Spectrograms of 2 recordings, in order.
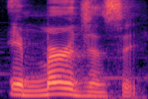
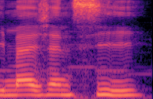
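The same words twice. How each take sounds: First: The stress is on the second syllable. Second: The stress is not on the second syllable. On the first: The speaker calls it right. "Stresses on the second syllable, you say mer" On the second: The speaker calls it wrong. "Moun kon ap di emergency"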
